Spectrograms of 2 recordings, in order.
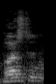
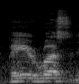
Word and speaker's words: Bayard Rustin: but they said uh Bustin was uh it was busting it was I'm saying his name wrong somebody say this again Bayard rusted Bayard Rustin it says Ruston is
